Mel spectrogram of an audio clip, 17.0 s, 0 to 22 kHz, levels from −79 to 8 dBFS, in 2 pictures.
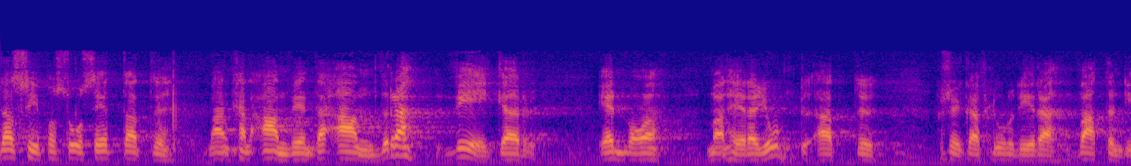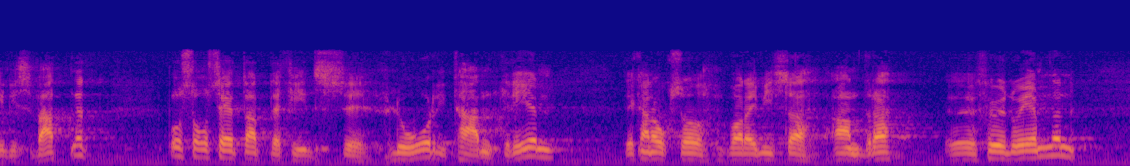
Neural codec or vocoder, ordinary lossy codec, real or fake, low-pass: vocoder, 44.1 kHz, 128 mel bands every 256 samples, BigVGAN v2; none; fake; 7.2 kHz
